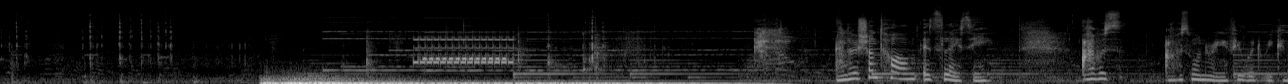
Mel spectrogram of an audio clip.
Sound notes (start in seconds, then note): 4.0 phone ringing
